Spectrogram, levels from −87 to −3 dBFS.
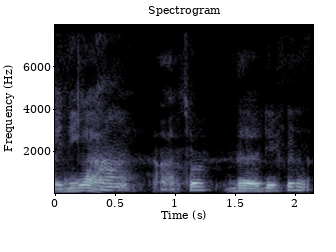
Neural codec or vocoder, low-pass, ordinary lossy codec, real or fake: codec, 16 kHz, 4 kbps, FreqCodec, smaller model; none; none; fake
